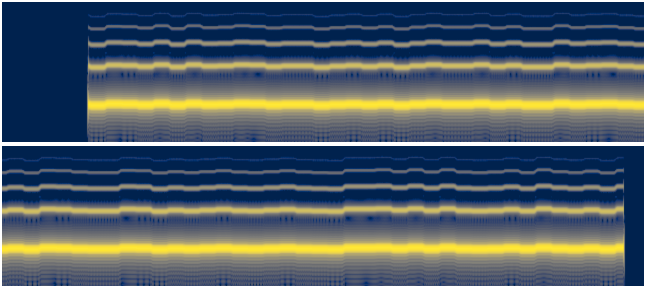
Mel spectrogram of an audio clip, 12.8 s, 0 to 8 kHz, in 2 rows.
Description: FT8 (one signal), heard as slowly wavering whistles, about 6.25 baud.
